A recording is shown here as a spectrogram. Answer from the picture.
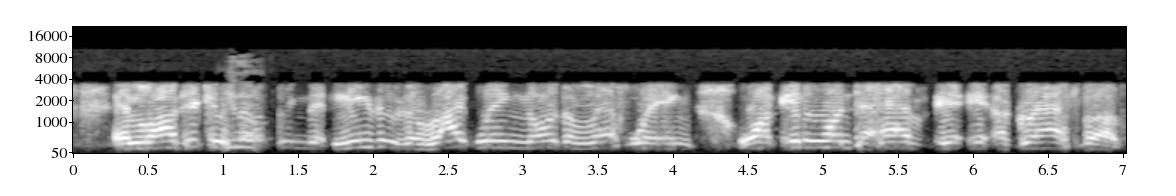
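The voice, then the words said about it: Southern American accent. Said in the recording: “You got a southern accent”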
